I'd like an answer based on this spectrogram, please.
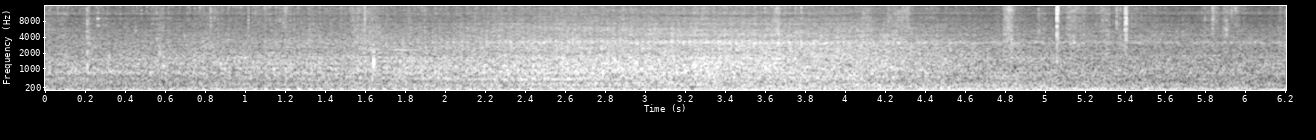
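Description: A motor vehicle running close by: a low rumble underneath, with its wider engine and road noise swelling to a peak about halfway through and easing off, as a vehicle passing does.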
